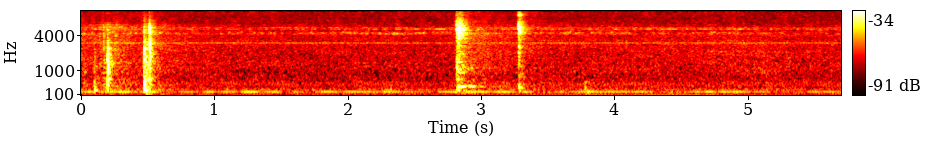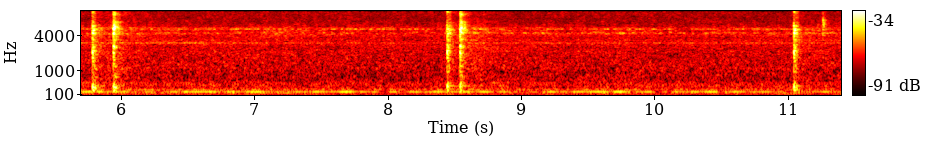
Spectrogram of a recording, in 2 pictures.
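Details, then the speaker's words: Washing machine on spin test, two beeps from the control board and all lights on: sharp isolated clicks every few seconds from the electronic module, three lights red, motor not starting; cause unconfirmed. "j'ai pas si vous avez entendu c'est sa clique dans le boîtier électronique et et les trois voyants s'allument en rouge"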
